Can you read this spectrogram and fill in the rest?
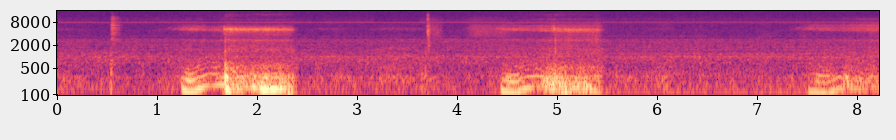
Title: Belti is snoring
